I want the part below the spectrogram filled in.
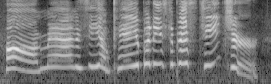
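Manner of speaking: put-on high, childish kid voices; whiny students. Students groan to the substitute, high and childish. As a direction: squeal it like a disappointed kid.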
